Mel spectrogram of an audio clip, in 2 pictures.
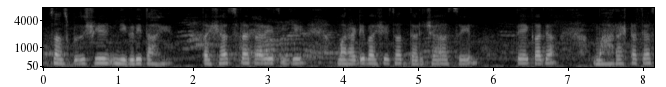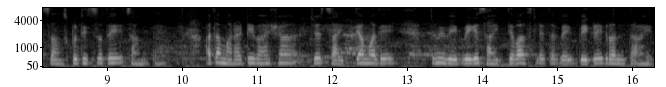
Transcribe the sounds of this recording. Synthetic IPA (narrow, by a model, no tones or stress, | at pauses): sə̃w̃skɾut̪iɕiːniɡɽiːt̪aɦe | t̪əɕat͡spɾəkaɾet̪id͡ʑiːməɾaʈiːbʱaʂet͡sad̪əɾɕaəsel | t̪eːkad̪ʱja | məɦaɾaʂʈɾat̪jasə̃w̃skɾut̪it͡sət̪esãŋɡt̪ə | a̰t̪aməɾaʈiːbʱaʂat͡ɕesaɦit̪jaməd̪ʱːjet̪um̤iːʋeɡʋeɡesaɦit̪jəʋaslet̪əɾʋeɡʋeɡɭeɡɾənt̪ʰəaɦet̪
